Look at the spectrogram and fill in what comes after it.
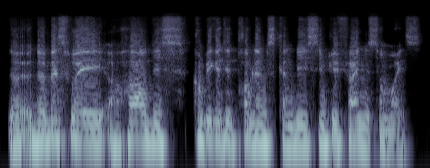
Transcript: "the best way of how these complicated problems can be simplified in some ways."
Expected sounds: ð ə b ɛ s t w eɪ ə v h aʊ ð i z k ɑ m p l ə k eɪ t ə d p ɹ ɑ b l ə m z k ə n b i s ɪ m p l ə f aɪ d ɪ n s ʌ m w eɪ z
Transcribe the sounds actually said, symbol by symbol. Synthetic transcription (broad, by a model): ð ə b ɛ s t w eɪ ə h aʊ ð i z k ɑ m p l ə k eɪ t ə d p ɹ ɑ b l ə m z k ə n b i s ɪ m p l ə f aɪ ɪ n s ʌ m w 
